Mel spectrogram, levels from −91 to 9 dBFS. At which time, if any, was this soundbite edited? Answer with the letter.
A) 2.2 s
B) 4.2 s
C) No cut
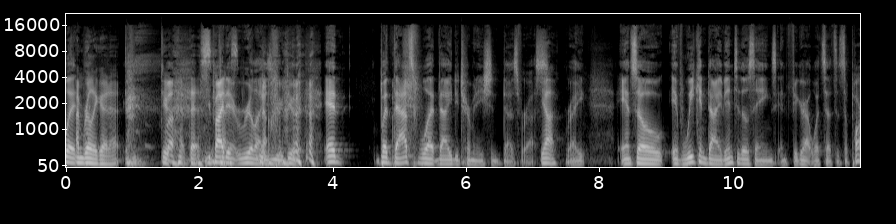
C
